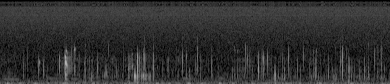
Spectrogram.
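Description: Low gurgling and rumbling with scattered squelches from the belly, typical of active digestion after a large meal.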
